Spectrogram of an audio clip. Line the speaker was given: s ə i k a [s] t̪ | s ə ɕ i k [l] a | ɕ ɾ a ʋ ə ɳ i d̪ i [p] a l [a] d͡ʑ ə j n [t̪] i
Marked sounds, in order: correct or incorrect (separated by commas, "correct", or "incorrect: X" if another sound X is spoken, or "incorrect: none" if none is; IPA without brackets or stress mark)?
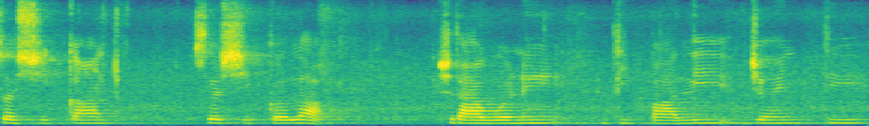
incorrect: none, correct, correct, incorrect: i, correct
